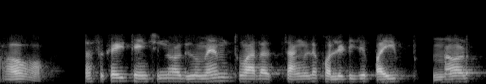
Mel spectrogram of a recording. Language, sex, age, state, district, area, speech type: Marathi, male, 18-30, Maharashtra, Akola, rural, conversation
